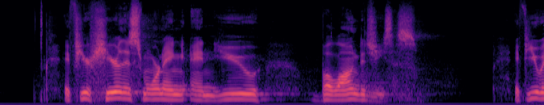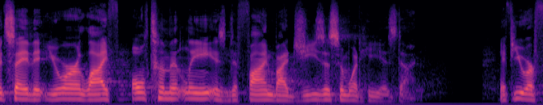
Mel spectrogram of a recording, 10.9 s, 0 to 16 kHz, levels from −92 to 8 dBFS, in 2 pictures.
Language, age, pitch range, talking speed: English, 40-59, 130-155 Hz, 165 wpm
